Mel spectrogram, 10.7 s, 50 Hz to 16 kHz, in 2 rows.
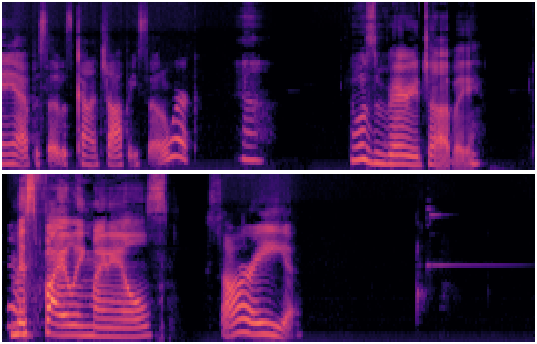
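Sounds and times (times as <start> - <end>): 
speech: 0.0 - 2.7, 3.5 - 8.4
phone notification ding: 9.5 - 10.6.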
